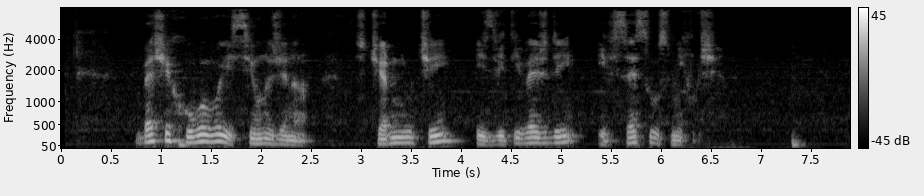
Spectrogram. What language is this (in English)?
Bulgarian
